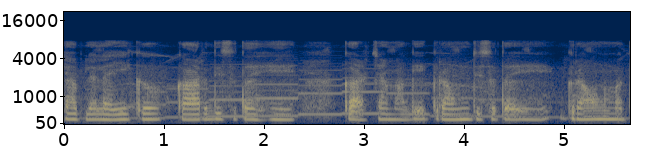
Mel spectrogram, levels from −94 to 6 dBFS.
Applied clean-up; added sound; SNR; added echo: none; Wind instrument, woodwind instrument; 14 dB; none.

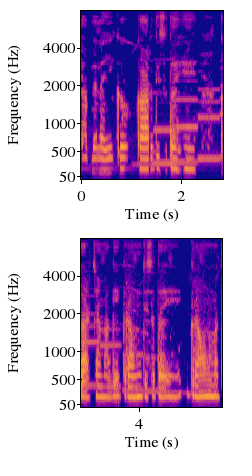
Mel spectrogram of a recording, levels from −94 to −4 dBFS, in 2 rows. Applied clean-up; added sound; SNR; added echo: classical method spectral subtraction.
